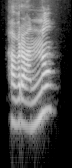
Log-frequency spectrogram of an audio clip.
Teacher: The first N is held for roughly the same amount of time as all the other syllables.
